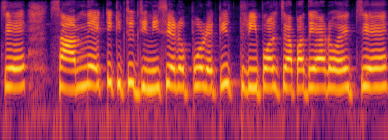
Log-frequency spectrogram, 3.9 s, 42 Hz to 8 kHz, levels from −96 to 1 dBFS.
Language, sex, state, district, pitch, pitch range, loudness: Bengali, female, West Bengal, Purulia, 305 Hz, 295-320 Hz, -14 LUFS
